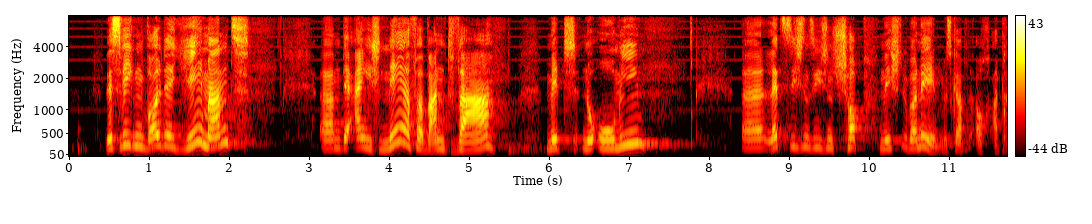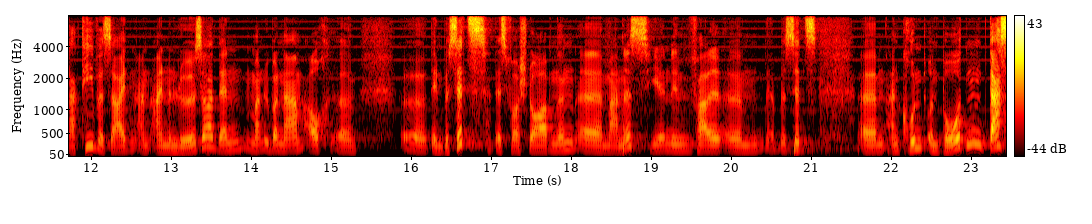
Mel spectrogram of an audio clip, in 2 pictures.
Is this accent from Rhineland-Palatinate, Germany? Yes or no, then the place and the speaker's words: yes; Daaden, Rhineland-Palatinate, Germany; Ich komme ja aus Daden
